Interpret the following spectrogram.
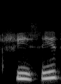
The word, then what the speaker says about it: visit: In A, visit has two syllables. Vis plus it. In the word visit, the stress is one the first syllable.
